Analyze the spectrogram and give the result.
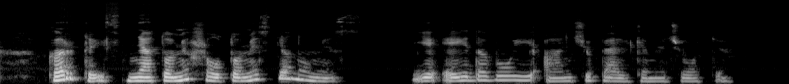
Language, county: Lithuanian, Alytus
